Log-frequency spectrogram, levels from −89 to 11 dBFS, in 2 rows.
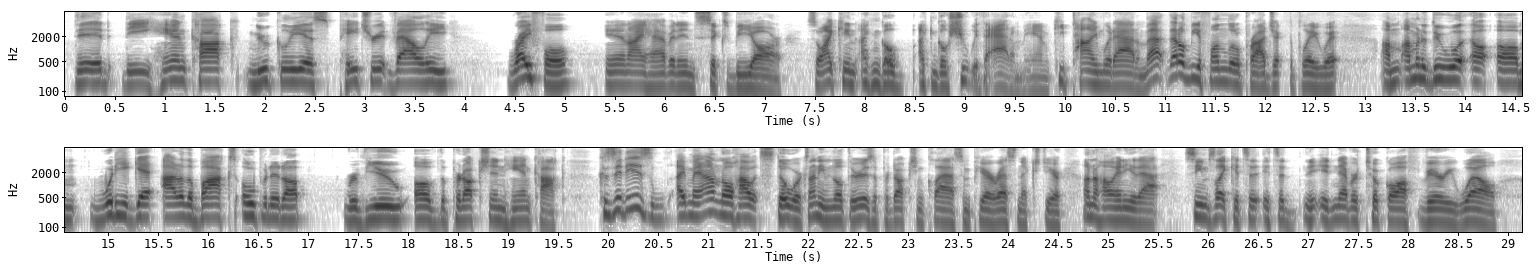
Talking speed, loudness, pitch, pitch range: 220 wpm, -20 LUFS, 150 Hz, 135-165 Hz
